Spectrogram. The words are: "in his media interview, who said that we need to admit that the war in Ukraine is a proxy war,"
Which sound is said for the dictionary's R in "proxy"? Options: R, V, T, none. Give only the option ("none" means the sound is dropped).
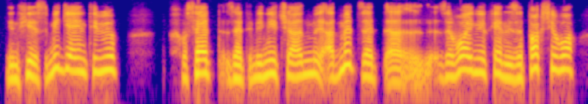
none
